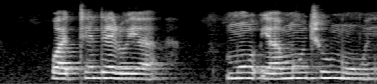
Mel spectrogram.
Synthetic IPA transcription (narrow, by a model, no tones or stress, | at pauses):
watʰɛndɛɺɔa | jamutʰumuːŋwɛ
